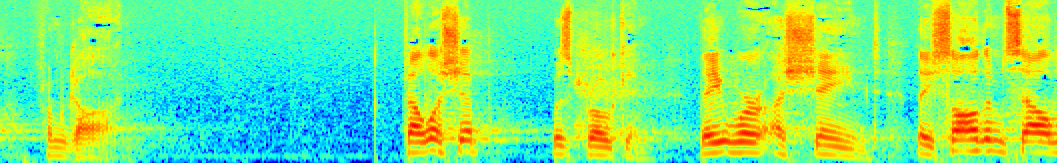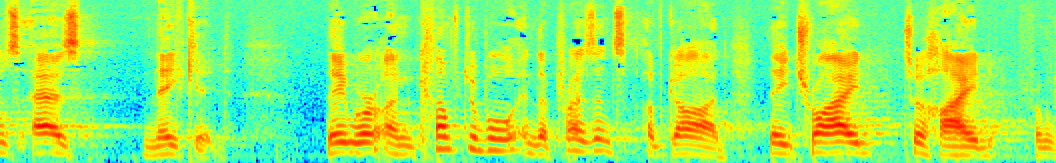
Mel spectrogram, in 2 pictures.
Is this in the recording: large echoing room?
yes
